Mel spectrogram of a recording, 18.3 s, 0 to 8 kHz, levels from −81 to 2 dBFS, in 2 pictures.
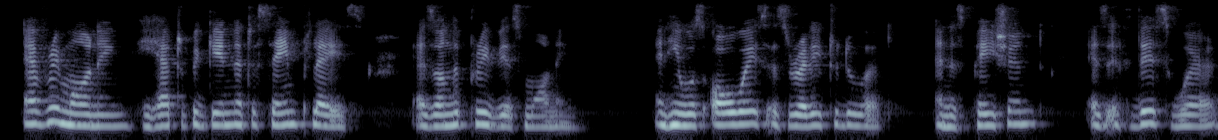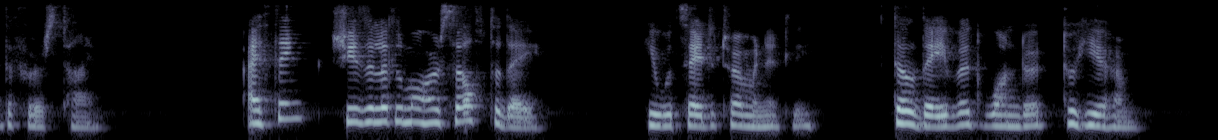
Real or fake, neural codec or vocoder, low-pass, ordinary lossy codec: real; none; 7.2 kHz; Opus, 24 kbps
